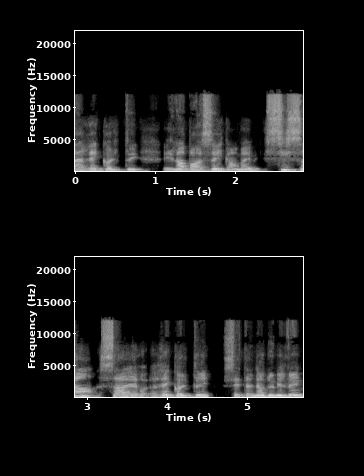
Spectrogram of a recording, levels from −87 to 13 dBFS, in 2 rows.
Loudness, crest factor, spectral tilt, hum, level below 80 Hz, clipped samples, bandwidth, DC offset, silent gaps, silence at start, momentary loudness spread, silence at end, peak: -16 LUFS; 16 dB; -4.5 dB/octave; none; -60 dBFS; under 0.1%; 13 kHz; under 0.1%; none; 0 s; 9 LU; 0 s; 0 dBFS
